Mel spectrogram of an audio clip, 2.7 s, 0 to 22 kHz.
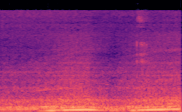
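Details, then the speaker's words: Ford Ranger 3.2 with low power and no check engine light, battery weak: deep rumbling idle that surges and sags about every second with heavy shaking through the whole vehicle; rough idle, cause not yet known. "Ang lakas nginig ko ah buong makina, buong unit nanginginig. So yun ang main problem dito. Tsaka hindi normal yung ah tawag diyan ng andar ng makina."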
